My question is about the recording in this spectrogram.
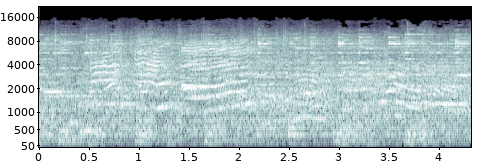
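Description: Awa odori dancers' high voices shouting their dance calls together, many voices gliding up and down at once, over the troupe's festival music.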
